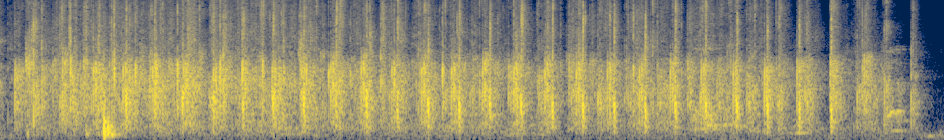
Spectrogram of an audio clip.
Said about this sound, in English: One round of applause for Mark.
